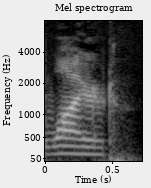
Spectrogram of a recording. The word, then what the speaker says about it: Wyrd: you say it wyrd would you call that weird or wired I think it's weird kind of weird it's a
